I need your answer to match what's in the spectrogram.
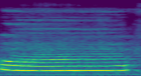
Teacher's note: तो close back rounded vowel इसको कहते हैं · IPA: /u:/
